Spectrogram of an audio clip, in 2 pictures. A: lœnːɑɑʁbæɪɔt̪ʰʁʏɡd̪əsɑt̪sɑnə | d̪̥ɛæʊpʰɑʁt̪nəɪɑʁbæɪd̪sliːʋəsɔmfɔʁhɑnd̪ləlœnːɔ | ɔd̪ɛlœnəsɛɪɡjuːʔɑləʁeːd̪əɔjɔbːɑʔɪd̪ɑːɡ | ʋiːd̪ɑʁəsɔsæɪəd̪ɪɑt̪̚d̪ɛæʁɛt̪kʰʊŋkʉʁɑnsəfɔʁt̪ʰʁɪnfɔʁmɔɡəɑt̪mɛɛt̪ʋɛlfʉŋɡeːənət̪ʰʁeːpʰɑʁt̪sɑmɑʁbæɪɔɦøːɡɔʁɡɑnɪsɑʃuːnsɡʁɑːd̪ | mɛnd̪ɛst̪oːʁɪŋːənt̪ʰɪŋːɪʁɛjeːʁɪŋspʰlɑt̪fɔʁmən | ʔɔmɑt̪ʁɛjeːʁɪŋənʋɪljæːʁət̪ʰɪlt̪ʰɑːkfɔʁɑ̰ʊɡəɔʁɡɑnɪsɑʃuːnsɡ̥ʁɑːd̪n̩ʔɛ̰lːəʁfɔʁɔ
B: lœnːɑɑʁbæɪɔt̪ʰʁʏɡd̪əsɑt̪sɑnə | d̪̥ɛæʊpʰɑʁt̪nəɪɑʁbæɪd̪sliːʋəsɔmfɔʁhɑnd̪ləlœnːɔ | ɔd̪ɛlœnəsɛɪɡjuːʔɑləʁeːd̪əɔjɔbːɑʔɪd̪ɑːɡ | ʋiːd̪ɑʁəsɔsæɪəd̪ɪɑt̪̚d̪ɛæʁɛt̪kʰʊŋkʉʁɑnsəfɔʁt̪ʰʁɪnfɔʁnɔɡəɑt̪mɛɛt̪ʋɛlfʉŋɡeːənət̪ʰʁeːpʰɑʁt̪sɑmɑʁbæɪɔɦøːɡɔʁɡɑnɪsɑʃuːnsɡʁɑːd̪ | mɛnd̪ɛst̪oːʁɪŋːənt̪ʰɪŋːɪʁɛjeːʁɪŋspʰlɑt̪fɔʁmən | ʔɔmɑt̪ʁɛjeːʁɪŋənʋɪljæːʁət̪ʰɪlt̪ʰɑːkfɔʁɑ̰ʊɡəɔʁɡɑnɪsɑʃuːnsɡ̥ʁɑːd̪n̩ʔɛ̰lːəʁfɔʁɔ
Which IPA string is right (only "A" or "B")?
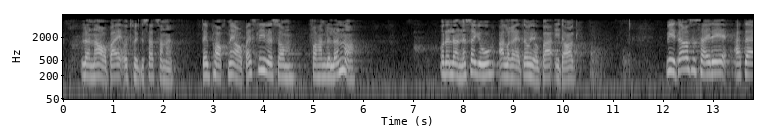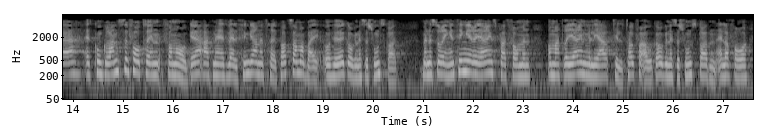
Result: B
